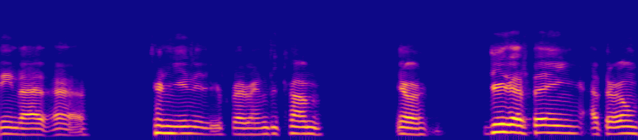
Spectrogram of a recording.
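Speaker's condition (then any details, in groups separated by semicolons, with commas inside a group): Cerebral palsy; since birth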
